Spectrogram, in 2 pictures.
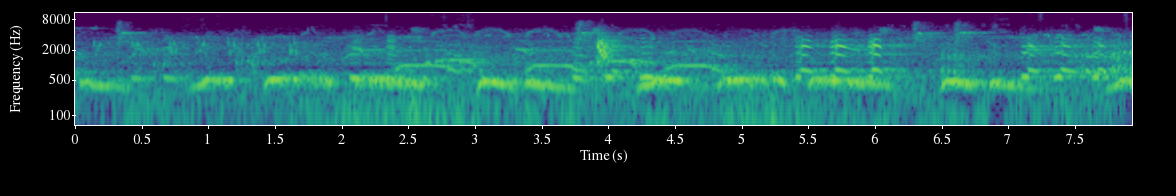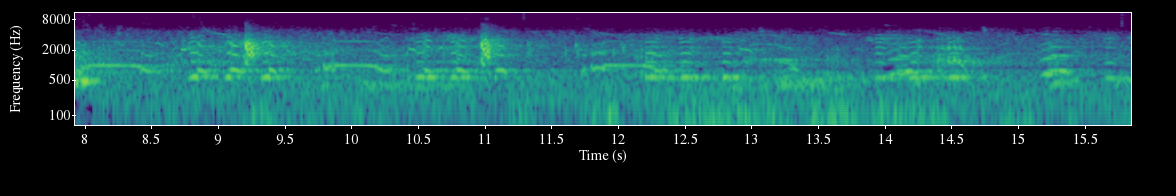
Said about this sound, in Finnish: Siinä on hyvä yhdistelmä, sepelkyyhkyy ja joutsenia ja Naakkakin vielä ja kurkia. Ja kurjethan itse asiassa käveli tässä meidän oikealla puolella ihan lähellä ja joutsenet oli tuolla vedessä. Joutsen pariskunta.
